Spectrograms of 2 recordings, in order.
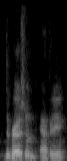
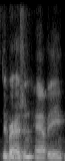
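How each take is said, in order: First: Said in the usual way. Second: Contrast demo. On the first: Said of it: "It doesn't make any difference". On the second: Shown as a demonstration. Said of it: "It makes all the difference".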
